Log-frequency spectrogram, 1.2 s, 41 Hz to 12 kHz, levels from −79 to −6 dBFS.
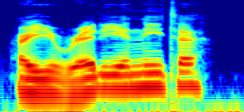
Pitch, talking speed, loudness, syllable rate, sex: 125 Hz, 195 wpm, -15 LUFS, 8.2 syllables/s, male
